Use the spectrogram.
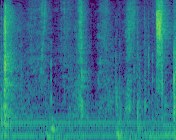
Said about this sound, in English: So I'm going to shuffle up these cards and I'll see you very shortly.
